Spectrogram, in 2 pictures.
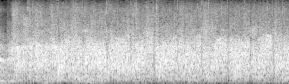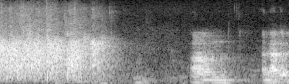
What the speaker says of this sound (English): I would like for us to give a round of applause also to Tom Cacciatore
